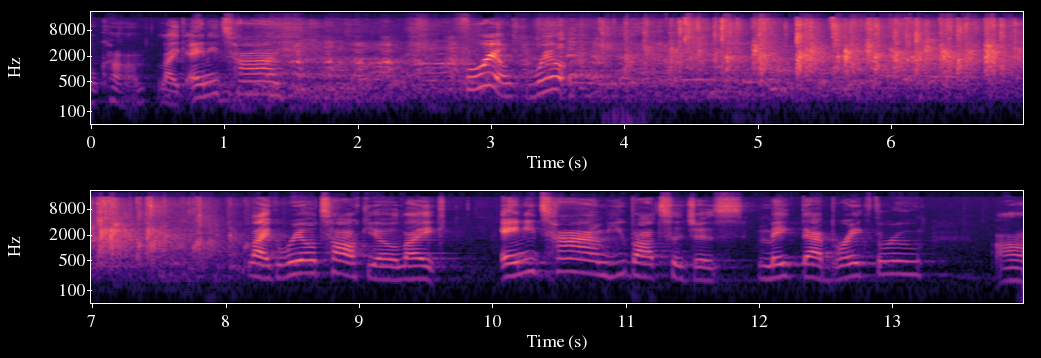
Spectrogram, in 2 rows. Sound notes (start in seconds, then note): 5.8 laughs; 6.6 applauds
